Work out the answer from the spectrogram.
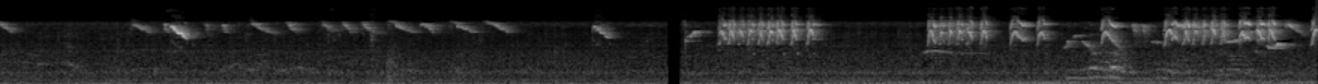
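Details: Night recording of Oriental white-eye song for training caged birds: thin descending twitters, then dense loud chattering bursts of high notes in the second half.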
